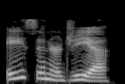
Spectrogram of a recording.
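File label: "asynergia", British English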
